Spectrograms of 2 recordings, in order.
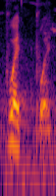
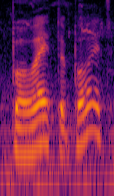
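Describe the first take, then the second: First: The phrase is said quickly. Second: The phrase is said slowly. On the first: It sounds like a car horn. "si on le dit vite, ça fait, oui, ça fait klaxon" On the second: It sounds more poetic and profound. "si on le dit plus lentement, ça donne quelque chose de plus poétique"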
